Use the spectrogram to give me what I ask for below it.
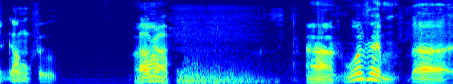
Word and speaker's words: kung fu: which we call a Kung Fu over here but the correct pronunciation for Chinese boxing is Chinese Gung fu okay uh was it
